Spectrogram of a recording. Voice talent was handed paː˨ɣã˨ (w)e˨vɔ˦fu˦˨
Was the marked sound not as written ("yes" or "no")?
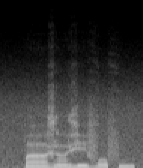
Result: yes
